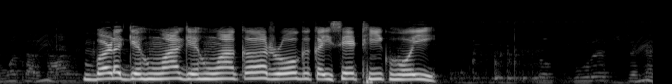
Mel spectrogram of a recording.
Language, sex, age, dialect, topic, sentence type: Bhojpuri, female, 18-24, Western, agriculture, question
